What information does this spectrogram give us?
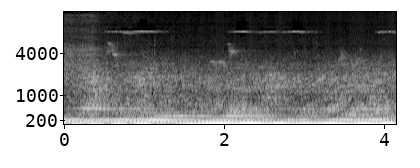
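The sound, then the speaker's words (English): An airplane passes overhead as a steady, low droning rumble with a humming tone, continuous and fairly even in loudness for the whole four seconds, with no voices. “Yes, there's an airplane going over.”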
